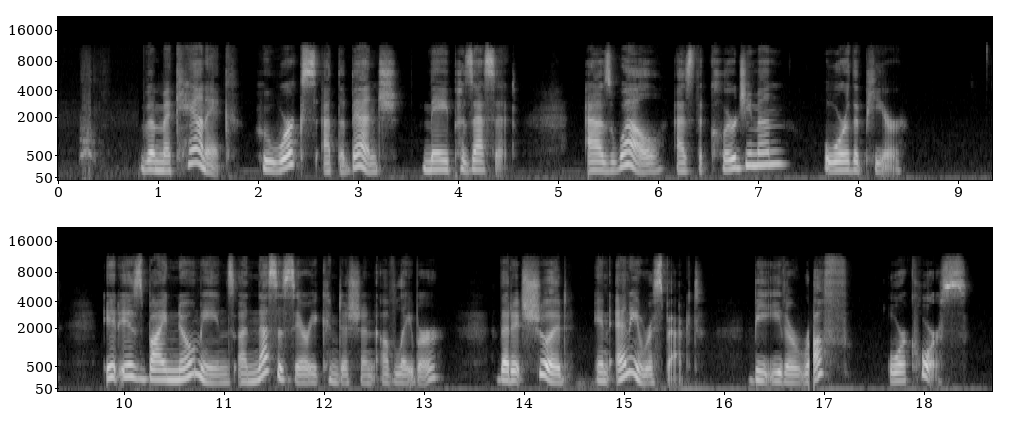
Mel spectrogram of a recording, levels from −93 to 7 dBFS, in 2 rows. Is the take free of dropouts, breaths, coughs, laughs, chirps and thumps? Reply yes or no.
no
